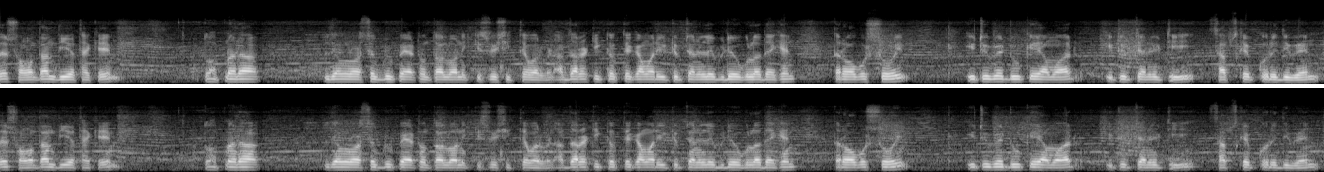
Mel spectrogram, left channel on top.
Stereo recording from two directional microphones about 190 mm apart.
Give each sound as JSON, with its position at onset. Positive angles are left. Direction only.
{"t": 0.0, "sound": "speech", "side_deg": 20}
